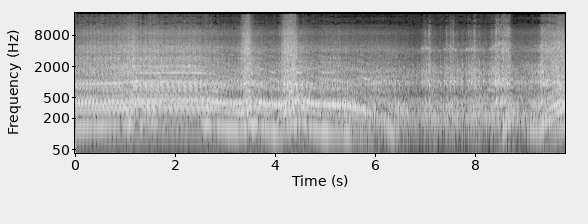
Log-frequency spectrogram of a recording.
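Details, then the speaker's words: Old Detroit 9.3 L two-stroke diesel, firing every stroke, tops out about 1,800 rpm at full throttle: loud busy howl rising and falling with throttle blips, dense even firing, no knocks; normal idle and rev. "Sounds like it's screaming because it's popping on every on every upstroke. There's no suck, squeeze, bang, and fart on this. It's firing on every stroke."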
